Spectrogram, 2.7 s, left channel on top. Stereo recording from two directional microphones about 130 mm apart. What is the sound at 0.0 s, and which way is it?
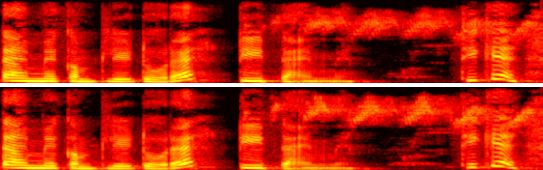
Speech, 45° left (ahead or behind).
